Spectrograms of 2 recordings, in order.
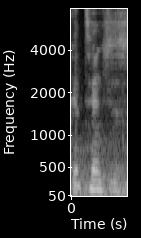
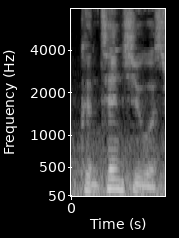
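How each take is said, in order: First: The ending is a single 'shus' sound. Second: The ending is split into separate 'you-us' sounds. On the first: The speaker calls it right. "contentious is the correct way to say it" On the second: The speaker calls it wrong. "I said that word incorrect"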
